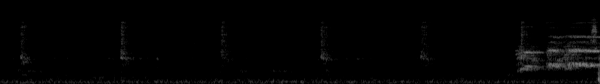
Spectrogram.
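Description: A clock ticking faintly about once a second. Near the end, a rooster starts crowing loudly.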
